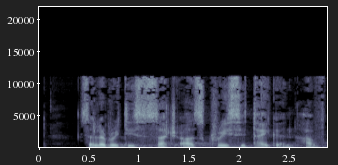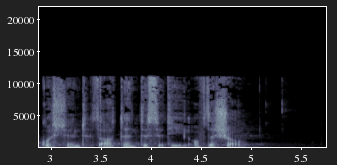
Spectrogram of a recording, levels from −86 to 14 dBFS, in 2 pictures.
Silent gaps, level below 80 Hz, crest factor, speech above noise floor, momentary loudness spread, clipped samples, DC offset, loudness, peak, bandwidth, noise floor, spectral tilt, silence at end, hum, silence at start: none; -52 dBFS; 22 dB; 38 dB; 11 LU; under 0.1%; under 0.1%; -23 LUFS; -2 dBFS; 12 kHz; -63 dBFS; -2 dB/octave; 0.8 s; none; 0.4 s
